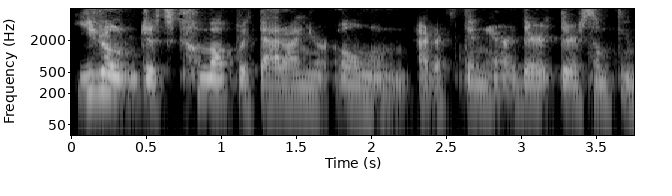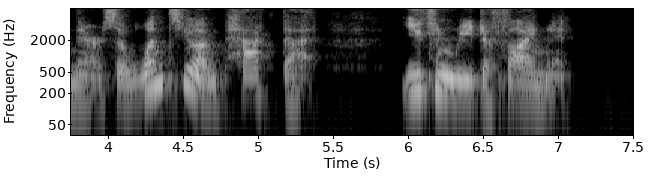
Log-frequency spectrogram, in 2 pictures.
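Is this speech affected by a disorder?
Yes: cleft lip and palate; congenital, 25 surgeries for cleft lip and palate, first at four months old, most in childhood, childhood feeding issues; some speech issues growing up.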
